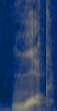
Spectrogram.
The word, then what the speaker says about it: walk: Es el verbo caminar, escrito walk, Cuidado que no es walk, es walk. La L no se pronuncia, walk, es muda, walk.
